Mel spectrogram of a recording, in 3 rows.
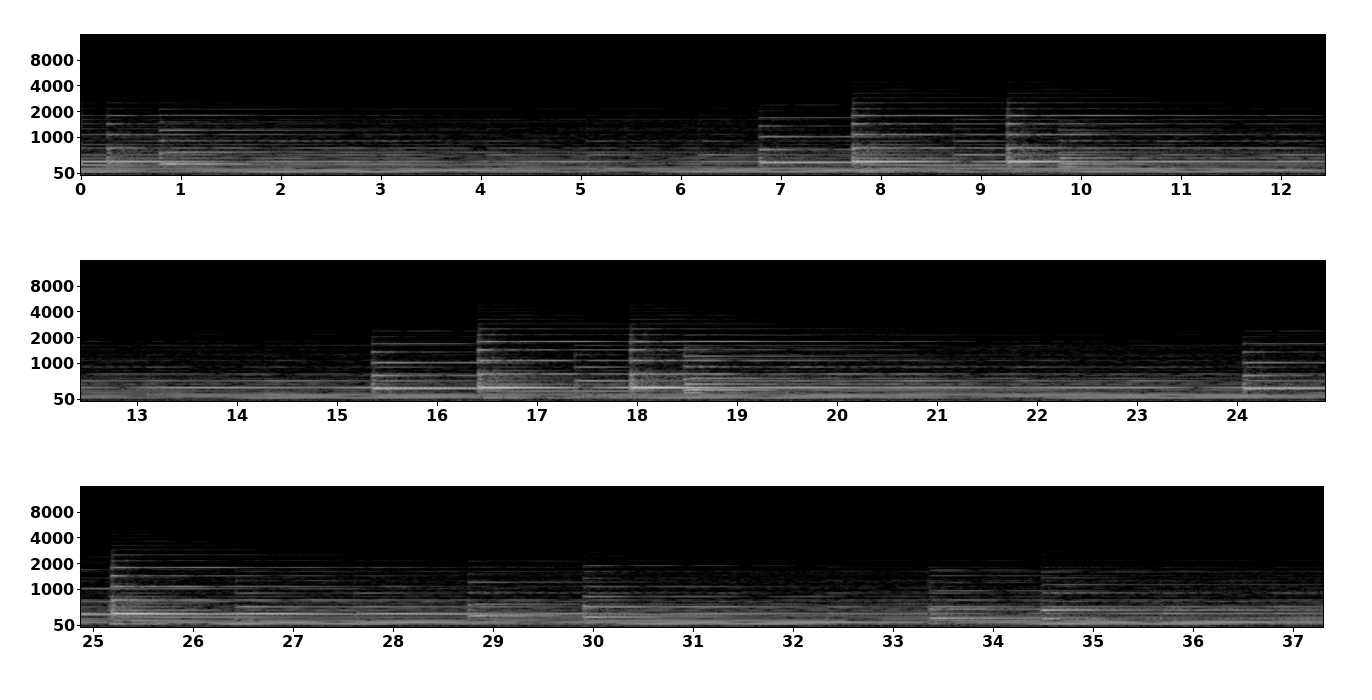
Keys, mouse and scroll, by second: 5.7 click, 12.6-13.1 scroll down 1, 16.1 click, 16.5-16.9 scroll down 1, 17.4-17.8 scroll up 1, 17.8 click, 18.3 scroll up 1, 18.9-19.9 typing, 20.8 click, 30.7-31.2 scroll down 1, 35.9 click.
